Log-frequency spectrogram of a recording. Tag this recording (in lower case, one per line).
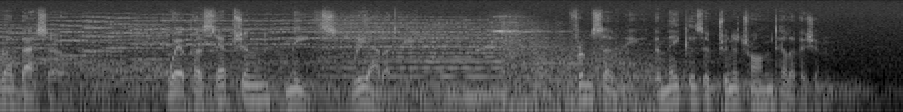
music
speech
television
